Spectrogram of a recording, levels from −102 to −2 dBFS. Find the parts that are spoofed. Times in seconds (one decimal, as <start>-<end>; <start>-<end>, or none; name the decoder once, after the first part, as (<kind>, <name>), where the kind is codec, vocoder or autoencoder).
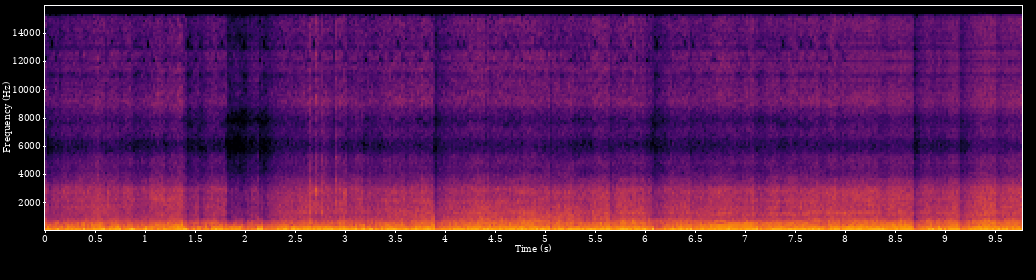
0.0-8.0 (codec, SNAC)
